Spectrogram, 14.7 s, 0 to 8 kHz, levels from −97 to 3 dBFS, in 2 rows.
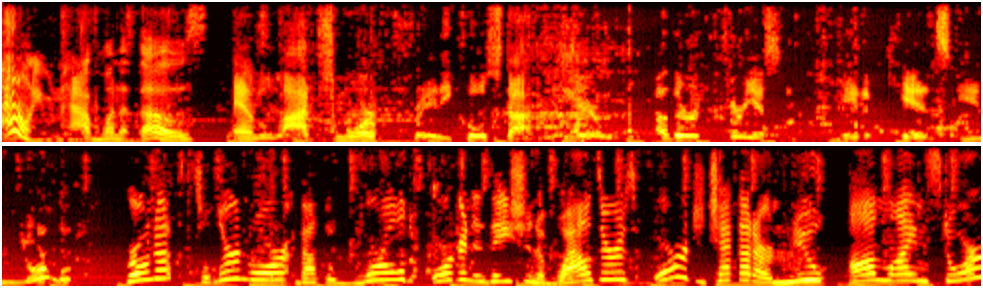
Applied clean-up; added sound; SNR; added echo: classical method spectral subtraction.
